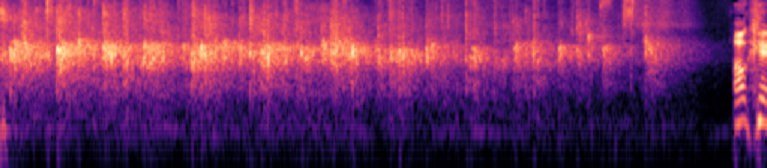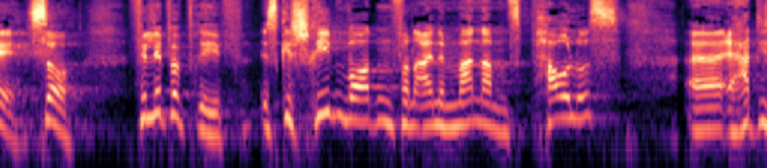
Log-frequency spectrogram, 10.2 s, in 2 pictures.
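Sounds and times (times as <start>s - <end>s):
audience applause: 0.0s - 4.7s
speech: 4.9s - 10.2s.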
